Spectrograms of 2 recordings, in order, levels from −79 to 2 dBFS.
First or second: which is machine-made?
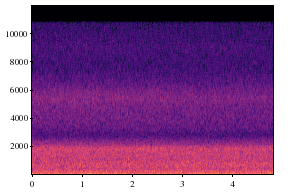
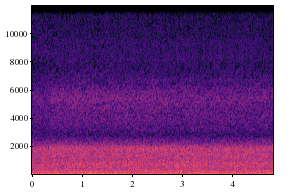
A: first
